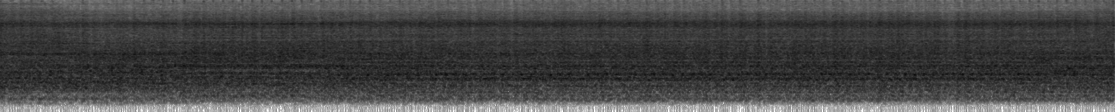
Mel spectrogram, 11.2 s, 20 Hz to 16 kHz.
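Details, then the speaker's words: Honda 160 motorcycle engine, in neutral and stationary, runs with a strong, steady hiss rising and falling with revs; the noise comes from the cylinder head, not rocker knock, and the clutch bearing is doubted as the cause. "eu sei se deu para ouvir aí o barulho certinho como está fazendo tá com chiado bem forte aí"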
